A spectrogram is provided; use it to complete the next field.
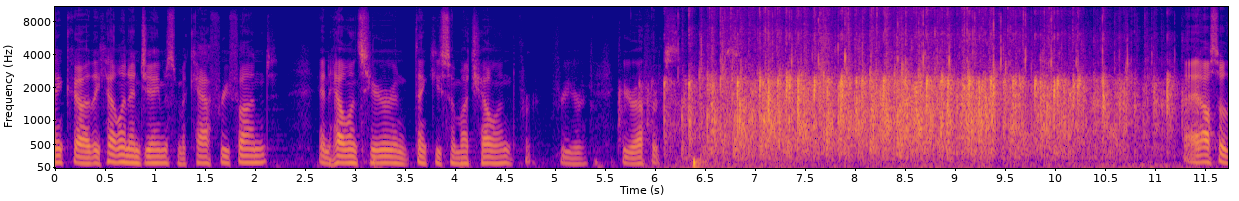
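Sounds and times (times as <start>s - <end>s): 
speech: 0.0s - 6.6s, 11.3s - 11.7s
audience applause: 5.7s - 11.7s.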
